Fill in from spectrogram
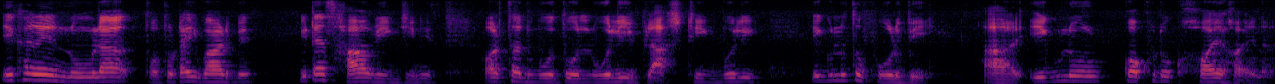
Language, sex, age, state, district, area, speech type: Bengali, male, 45-60, West Bengal, North 24 Parganas, urban, spontaneous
